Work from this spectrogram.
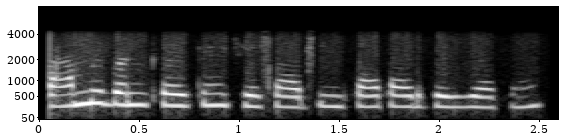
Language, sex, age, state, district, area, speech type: Urdu, female, 18-30, Bihar, Saharsa, rural, conversation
